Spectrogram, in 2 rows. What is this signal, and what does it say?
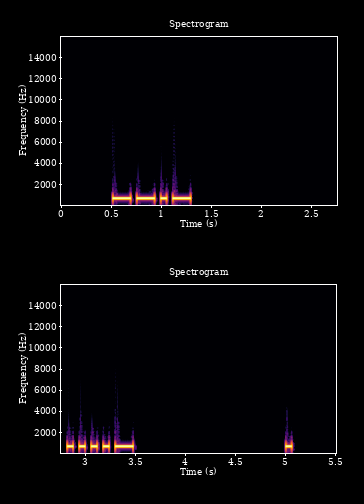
Morse code, heard as a keyed tone, about 20 wpm, spaced as for 5 wpm, 690 Hz. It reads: Q4E
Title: 255 Lesson 41e - Period - Three Characters 20wpm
